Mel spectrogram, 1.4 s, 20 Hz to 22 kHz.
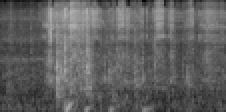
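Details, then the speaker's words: Briggs & Stratton 206 cc go-kart engine, cold, no governor, started with spray: a few uneven pops as it catches and stumbles instead of settling; rough running on cold start. "oh there it is not running real good it's cold right now but it'll run"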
